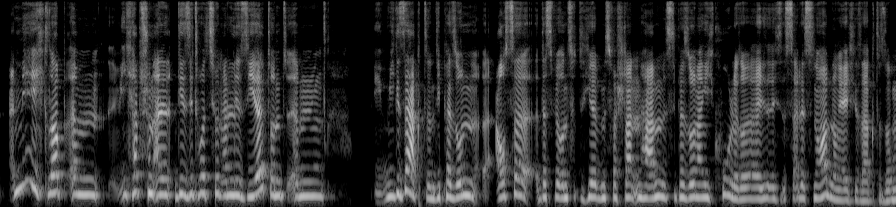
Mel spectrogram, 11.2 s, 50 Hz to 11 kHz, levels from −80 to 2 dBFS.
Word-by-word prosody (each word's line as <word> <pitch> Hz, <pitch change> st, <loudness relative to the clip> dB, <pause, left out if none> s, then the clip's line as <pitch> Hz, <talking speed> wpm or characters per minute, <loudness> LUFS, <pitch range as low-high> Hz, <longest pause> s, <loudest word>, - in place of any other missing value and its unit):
Ne, 325 Hz, +7 st, 0 dB
ich 280 Hz, -, -2 dB
glaube, 285 Hz, +2 st, +2 dB
ähm, 250 Hz, -2 st, -1 dB, 0.2 s
ich 245 Hz, +2 st, -4 dB
habe 290 Hz, -, -1 dB
schon 275 Hz, -2 st, +3 dB
all 250 Hz, 0 st, +4 dB
die 245 Hz, +4 st, 0 dB
Situation 255 Hz, +2 st, -1 dB
analysiert 240 Hz, -, +2 dB
und, 235 Hz, -1 st, -1 dB
ähm, 225 Hz, 0 st, -1 dB, 0.6 s
w 270 Hz, -1 st, -14 dB
wie 220 Hz, +1 st, +1 dB
gesagt, 250 Hz, -4 st, +4 dB
und 185 Hz, -1 st, -2 dB
die -, -, -1 dB
Person 215 Hz, +2 st, 0 dB, 0.2 s
außer, 220 Hz, +5 st, +3 dB, 0.3 s
dass 210 Hz, +2 st, +1 dB
wir 205 Hz, -, -2 dB
uns 200 Hz, +3 st, -1 dB
hier 205 Hz, +4 st, -1 dB
missverstanden 200 Hz, +1 st, 0 dB
haben, 195 Hz, +3 st, +3 dB
ist 205 Hz, +1 st, 0 dB
die 200 Hz, -, -9 dB
Person 205 Hz, 0 st, 0 dB
eigentlich 205 Hz, -1 st, -1 dB
cool, 240 Hz, -6 st, -3 dB
also, 180 Hz, -1 st, -1 dB
äh 185 Hz, 0 st, 0 dB
i 185 Hz, 0 st, -5 dB
ist 175 Hz, -1 st, 0 dB
alles 195 Hz, 0 st, 0 dB
in 195 Hz, -, -3 dB
Ordnung, 210 Hz, -4 st, 0 dB
ehrlich 160 Hz, -1 st, +1 dB
gesagt, 150 Hz, -2 st, -5 dB
so. 155 Hz, +2 st, -5 dB
215 Hz, 220 wpm, -25 LUFS, 195-250 Hz, 0.6 s, all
